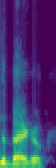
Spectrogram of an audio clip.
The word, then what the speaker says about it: Tobago: Sorry, Trinidad and Tobago. And I put the accent on the wrong syllable, I suppose.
